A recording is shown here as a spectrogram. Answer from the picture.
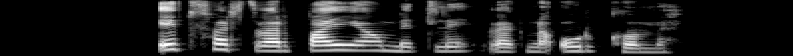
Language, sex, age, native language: Icelandic, female, 30-39, Icelandic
